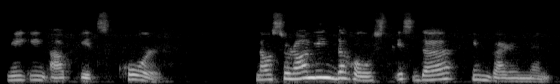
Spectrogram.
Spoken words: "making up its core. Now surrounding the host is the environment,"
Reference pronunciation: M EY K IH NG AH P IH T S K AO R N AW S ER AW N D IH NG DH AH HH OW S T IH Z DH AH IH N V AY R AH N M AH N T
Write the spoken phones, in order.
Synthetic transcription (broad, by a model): M EY K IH NG AH P IH T S K AO R N AW S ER AW N D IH NG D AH HH OW S T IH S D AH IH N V AY R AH N M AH N T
